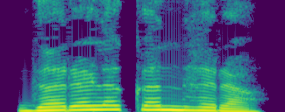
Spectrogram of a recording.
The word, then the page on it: ಗರಲಕಂಧರ: garala kandhara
